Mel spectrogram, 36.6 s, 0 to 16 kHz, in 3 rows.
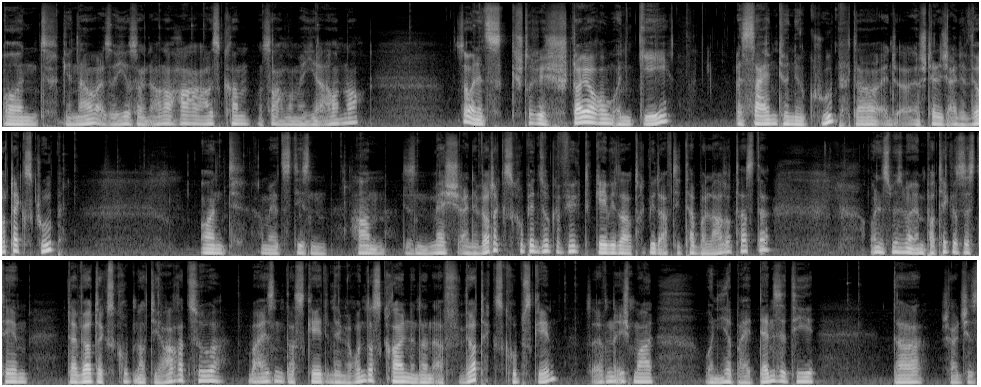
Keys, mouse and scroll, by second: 2.2 middle click, 2.9 c, 13.4 middle click, 14.7 shift+middle click, 15.4 middle click, 16.1 shift+middle click, 17.1 middle click, 20.6 Tab, 21.4 scroll down 1, 26.7 scroll up 2, 27.4 scroll down 1, 30.9 click, 31.4 scroll down 1, 34.5 click.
